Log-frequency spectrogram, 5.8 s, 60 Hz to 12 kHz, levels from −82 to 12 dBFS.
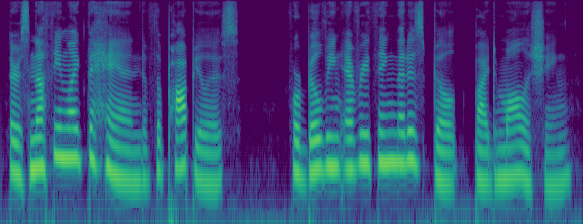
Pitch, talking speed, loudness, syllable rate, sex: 205 Hz, 175 wpm, -18 LUFS, 5.6 syllables/s, female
